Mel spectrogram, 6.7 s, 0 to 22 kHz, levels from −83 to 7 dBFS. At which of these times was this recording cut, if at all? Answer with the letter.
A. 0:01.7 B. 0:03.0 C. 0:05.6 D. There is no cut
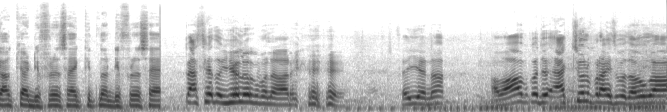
A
